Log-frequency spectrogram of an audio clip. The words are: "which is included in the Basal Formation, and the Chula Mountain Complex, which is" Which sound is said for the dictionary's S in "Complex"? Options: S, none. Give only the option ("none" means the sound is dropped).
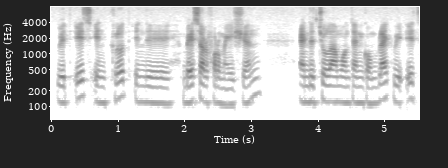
none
